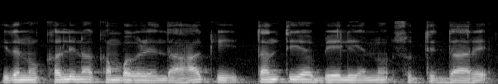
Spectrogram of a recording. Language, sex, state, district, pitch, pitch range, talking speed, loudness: Kannada, male, Karnataka, Koppal, 105 Hz, 100-110 Hz, 85 wpm, -16 LUFS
